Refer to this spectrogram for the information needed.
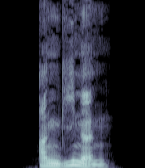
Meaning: plural of Angina
- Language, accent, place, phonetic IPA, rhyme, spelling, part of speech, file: German, Germany, Berlin, [aŋˈɡiːnən], -iːnən, Anginen, noun, De-Anginen.ogg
